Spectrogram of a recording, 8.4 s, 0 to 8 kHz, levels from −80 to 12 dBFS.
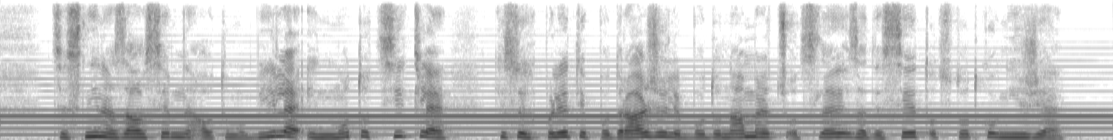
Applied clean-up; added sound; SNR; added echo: none; Wind instrument, woodwind instrument; 8 dB; none.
